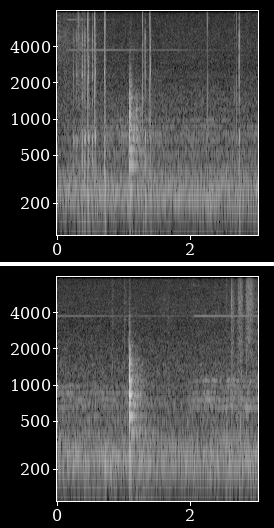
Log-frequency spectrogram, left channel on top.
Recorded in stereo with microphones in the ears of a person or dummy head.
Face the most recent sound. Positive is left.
turn(degrees=-55)  # may be behind; listen again after turning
